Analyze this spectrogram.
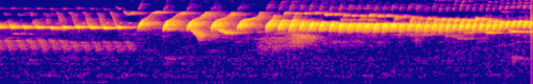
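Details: Canary singing to excite females and stimulate mating, a training song: rapid repeated notes at first, then swooping slurred phrases, then a long steady high rolling trill.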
